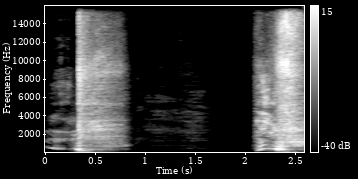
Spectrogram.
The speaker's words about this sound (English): I've got a sneeze.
